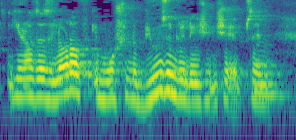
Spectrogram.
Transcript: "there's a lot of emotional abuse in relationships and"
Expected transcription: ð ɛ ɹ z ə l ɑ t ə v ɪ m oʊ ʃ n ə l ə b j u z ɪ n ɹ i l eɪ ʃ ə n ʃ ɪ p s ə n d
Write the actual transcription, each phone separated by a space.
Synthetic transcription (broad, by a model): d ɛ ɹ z ə l ɑ t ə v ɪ m oʊ ʃ ə n ə b j u z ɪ n ɹ i l eɪ ʃ ə n ʃ ɪ p s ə n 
